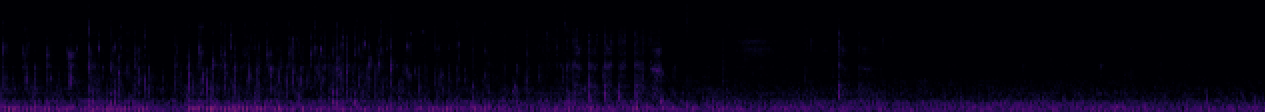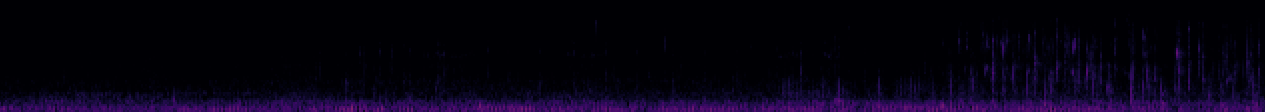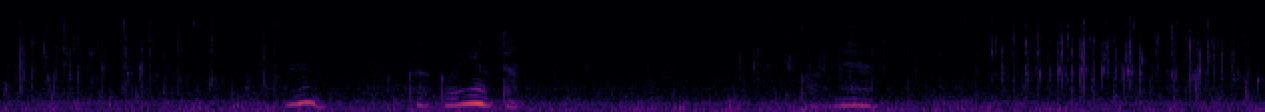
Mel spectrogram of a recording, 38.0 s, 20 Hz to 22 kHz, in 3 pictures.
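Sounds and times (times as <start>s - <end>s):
cat purring: 0.0s - 7.3s, 13.0s - 30.6s
cat lapping water: 0.0s - 9.2s, 15.3s - 37.9s.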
